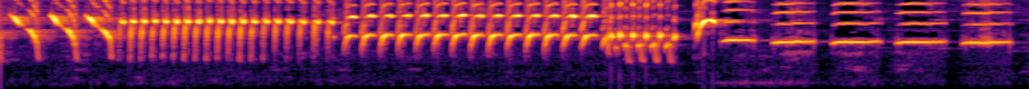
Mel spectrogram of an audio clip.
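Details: Canary song used as a lure to teach a young canary to sing: fast trills of repeated high notes, a steady whistled roll, a quick descending run, then evenly spaced clear whistled notes.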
